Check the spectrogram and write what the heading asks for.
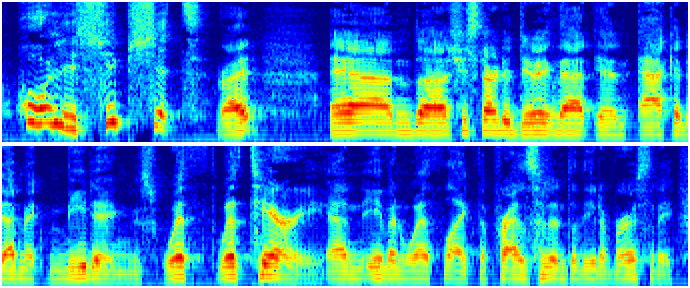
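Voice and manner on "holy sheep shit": put-on light French accent in a very high voice. Telling how a woman misused an American expression in meetings: imitating Cecile's French accent. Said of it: "with her little French accent".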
